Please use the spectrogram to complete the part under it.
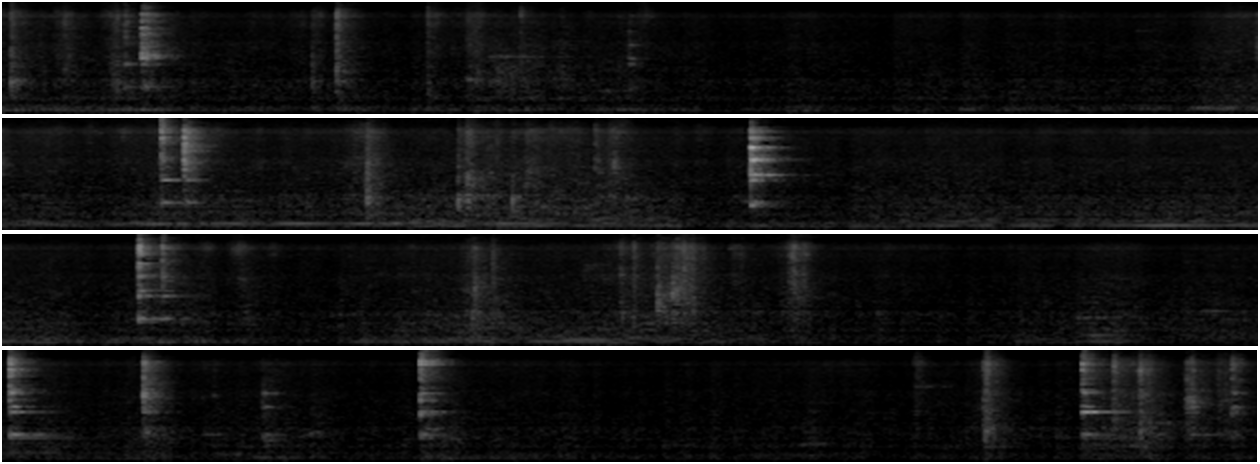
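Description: A spoon scrapes and clinks against a bowl and pan while tuna filling goes into a lightly browned gluten-free pie crust, with scattered taps and knocks over a low kitchen background.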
